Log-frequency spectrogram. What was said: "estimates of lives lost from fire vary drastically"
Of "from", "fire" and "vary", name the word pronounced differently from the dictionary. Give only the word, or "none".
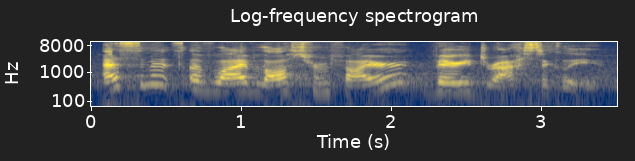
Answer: none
